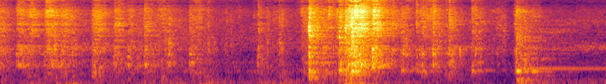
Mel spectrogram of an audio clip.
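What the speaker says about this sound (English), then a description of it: "Add a bit of the tamarind chutney to this. Mix it all really well." A spoon clinks and scrapes around a bowl while channa chaat is stirred together with tamarind chutney, giving soft, close stirring sounds with a couple of louder clatters.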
